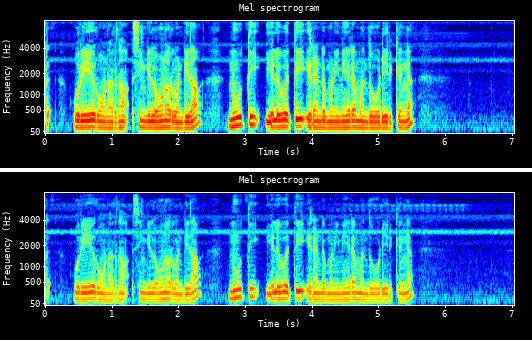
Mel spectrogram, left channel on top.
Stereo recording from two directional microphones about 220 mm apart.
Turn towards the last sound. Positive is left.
turn(degrees=35)  # may be behind; listen again after turning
